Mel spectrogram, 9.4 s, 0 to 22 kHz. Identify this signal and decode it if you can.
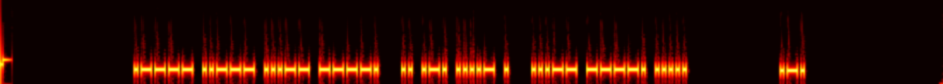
Morse code, heard as a keyed tone, about 33 wpm, 700 Hz. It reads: 1239 IR4E 395 R
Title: Worked All Europe DX Contest - QTC Exchange - 35wpm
